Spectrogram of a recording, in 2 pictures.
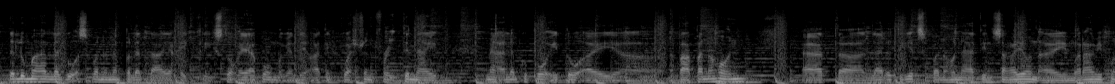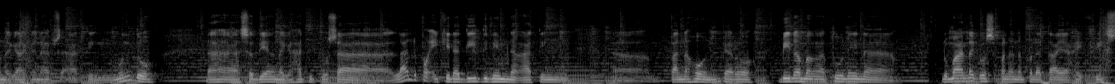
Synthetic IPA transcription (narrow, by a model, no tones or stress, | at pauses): d̪ɐlʊmaːlɐɡoʔɐsɐ̥pɐnɐonɐŋpɐlɐt̪aːjɐkɐjkɾiːst̪o̞kɐjapoɐŋmɐɡɐnd̪ajʊŋʔa̰ːt̪ɪŋkwɛst͡ʃo̞nfoɹt̪ʊnajt̪̚ | nɐʔɐlamkopo̞ʔɪt̪o̞ʔɐjanɐpapɐnɐɦo̞n | ʔɐt̪alaːlot̪ɪɡɪt̪̚sɐ̥pɐnɐɦo̞nːaːt̪ɪnsɐŋɐjo̞nɐjmɐɾaːmɪponɐɡaːɡɐnap̚sɐʔaːt̪ɪŋmʊnd̪o̞ | nɐsɐd̪ɪɐŋnɐɡaɦɐt̪ɪd̪̚posɐlaːlopɐŋʔɪkɪnɐd̪id̪ɪlimnɐŋʔaːt̪ɪŋʔa | pɐnɐɦo̞npɛːɾo̞biːlɐŋmɐŋat̪uːnɐjnɐ | lʊmaːlɐɡo̞sɐ̥pɐnɐnɐŋpɐlɐt̪aːjɐkɐjkɾist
